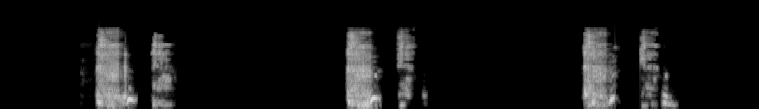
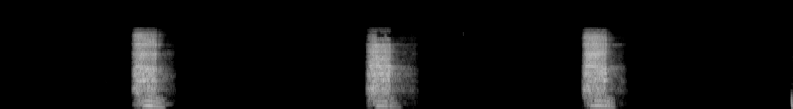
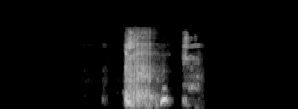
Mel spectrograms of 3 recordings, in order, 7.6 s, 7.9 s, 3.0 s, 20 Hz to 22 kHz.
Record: {"three_cough_length": "7.6 s", "three_cough_amplitude": 32768, "three_cough_signal_mean_std_ratio": 0.32, "exhalation_length": "7.9 s", "exhalation_amplitude": 30234, "exhalation_signal_mean_std_ratio": 0.25, "cough_length": "3.0 s", "cough_amplitude": 32767, "cough_signal_mean_std_ratio": 0.28, "survey_phase": "beta (2021-08-13 to 2022-03-07)", "age": "45-64", "gender": "Female", "wearing_mask": "No", "symptom_cough_any": true, "symptom_runny_or_blocked_nose": true, "symptom_sore_throat": true, "symptom_fatigue": true, "symptom_headache": true, "smoker_status": "Current smoker (1 to 10 cigarettes per day)", "respiratory_condition_asthma": false, "respiratory_condition_other": false, "recruitment_source": "Test and Trace", "submission_delay": "3 days", "covid_test_result": "Negative", "covid_test_method": "ePCR"}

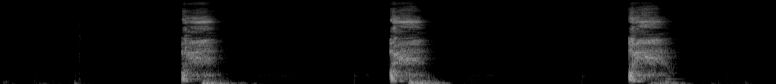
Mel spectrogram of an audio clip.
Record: {"three_cough_length": "7.8 s", "three_cough_amplitude": 9373, "three_cough_signal_mean_std_ratio": 0.32, "survey_phase": "beta (2021-08-13 to 2022-03-07)", "age": "18-44", "gender": "Male", "wearing_mask": "No", "symptom_cough_any": true, "symptom_runny_or_blocked_nose": true, "symptom_abdominal_pain": true, "symptom_fatigue": true, "symptom_headache": true, "symptom_other": true, "smoker_status": "Ex-smoker", "respiratory_condition_asthma": false, "respiratory_condition_other": false, "recruitment_source": "Test and Trace", "submission_delay": "2 days", "covid_test_result": "Positive", "covid_test_method": "RT-qPCR", "covid_ct_value": 27.4, "covid_ct_gene": "N gene"}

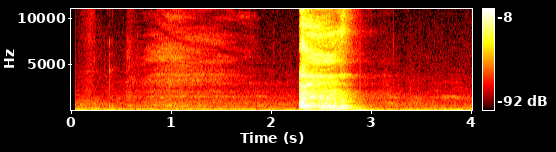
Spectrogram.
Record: {"cough_length": "4.0 s", "cough_amplitude": 10852, "cough_signal_mean_std_ratio": 0.26, "survey_phase": "beta (2021-08-13 to 2022-03-07)", "age": "18-44", "gender": "Female", "wearing_mask": "No", "symptom_cough_any": true, "symptom_runny_or_blocked_nose": true, "symptom_sore_throat": true, "symptom_fatigue": true, "symptom_fever_high_temperature": true, "symptom_change_to_sense_of_smell_or_taste": true, "symptom_loss_of_taste": true, "symptom_onset": "2 days", "smoker_status": "Never smoked", "respiratory_condition_asthma": true, "respiratory_condition_other": false, "recruitment_source": "Test and Trace", "submission_delay": "1 day", "covid_test_result": "Positive", "covid_test_method": "RT-qPCR", "covid_ct_value": 14.7, "covid_ct_gene": "ORF1ab gene", "covid_ct_mean": 15.0, "covid_viral_load": "12000000 copies/ml", "covid_viral_load_category": "High viral load (>1M copies/ml)"}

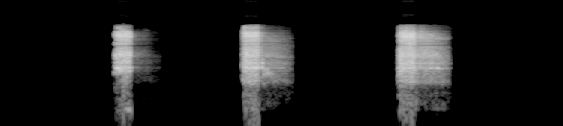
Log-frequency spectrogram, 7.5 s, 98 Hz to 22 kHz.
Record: {"exhalation_length": "7.5 s", "exhalation_amplitude": 32042, "exhalation_signal_mean_std_ratio": 0.29, "survey_phase": "beta (2021-08-13 to 2022-03-07)", "age": "18-44", "gender": "Female", "wearing_mask": "No", "symptom_cough_any": true, "symptom_runny_or_blocked_nose": true, "symptom_shortness_of_breath": true, "symptom_fatigue": true, "symptom_headache": true, "symptom_change_to_sense_of_smell_or_taste": true, "symptom_onset": "6 days", "smoker_status": "Ex-smoker", "respiratory_condition_asthma": false, "respiratory_condition_other": false, "recruitment_source": "Test and Trace", "submission_delay": "2 days", "covid_test_result": "Positive", "covid_test_method": "RT-qPCR", "covid_ct_value": 19.0, "covid_ct_gene": "ORF1ab gene", "covid_ct_mean": 19.5, "covid_viral_load": "390000 copies/ml", "covid_viral_load_category": "Low viral load (10K-1M copies/ml)"}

